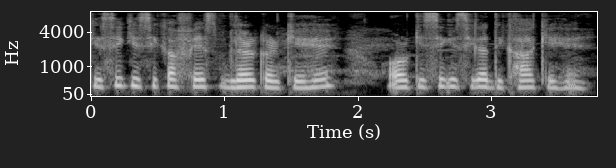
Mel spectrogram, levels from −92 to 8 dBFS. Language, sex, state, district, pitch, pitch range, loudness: Hindi, female, Arunachal Pradesh, Papum Pare, 220 Hz, 210-235 Hz, -18 LUFS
